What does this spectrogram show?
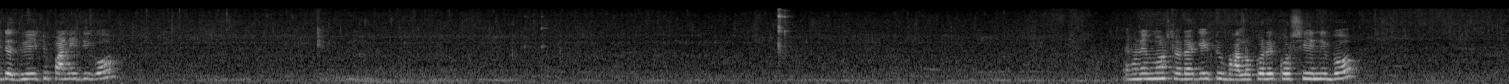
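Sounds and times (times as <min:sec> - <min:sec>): onions sizzling in a frying pan: 0:00.0 - 0:15.0.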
